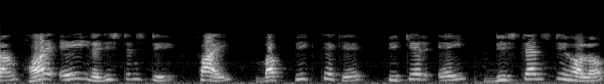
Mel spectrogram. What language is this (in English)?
Bangla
